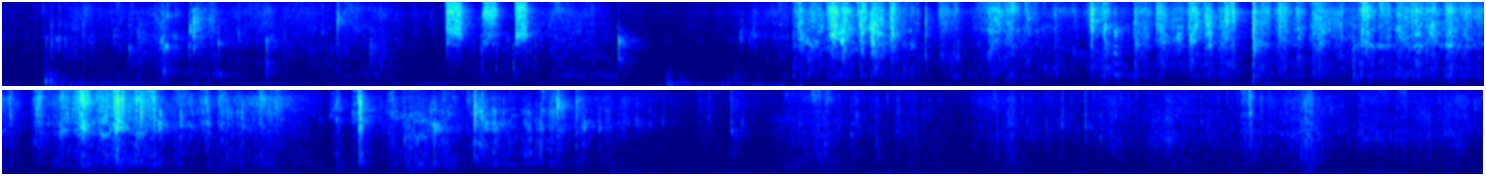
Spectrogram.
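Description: Crinkling and rustling as gloved hands handle paper tissue and small items, with many light clicks and taps. It is busiest in the first half and dies down to a softer rustle for the last several seconds.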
